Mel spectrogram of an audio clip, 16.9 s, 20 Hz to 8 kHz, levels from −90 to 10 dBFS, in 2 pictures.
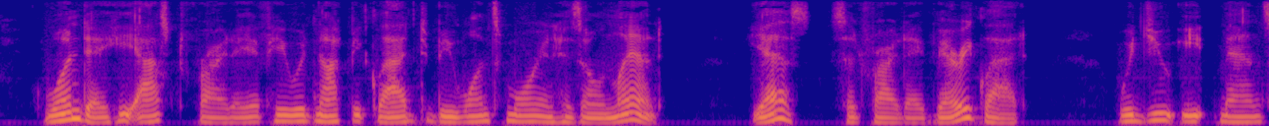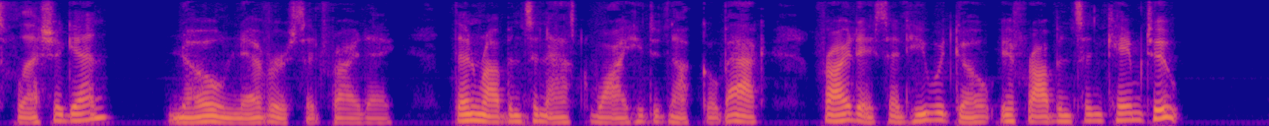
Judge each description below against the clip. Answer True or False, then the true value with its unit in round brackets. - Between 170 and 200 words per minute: True (185 wpm)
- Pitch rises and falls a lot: False (3.8 semitones)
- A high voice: False (130 Hz)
